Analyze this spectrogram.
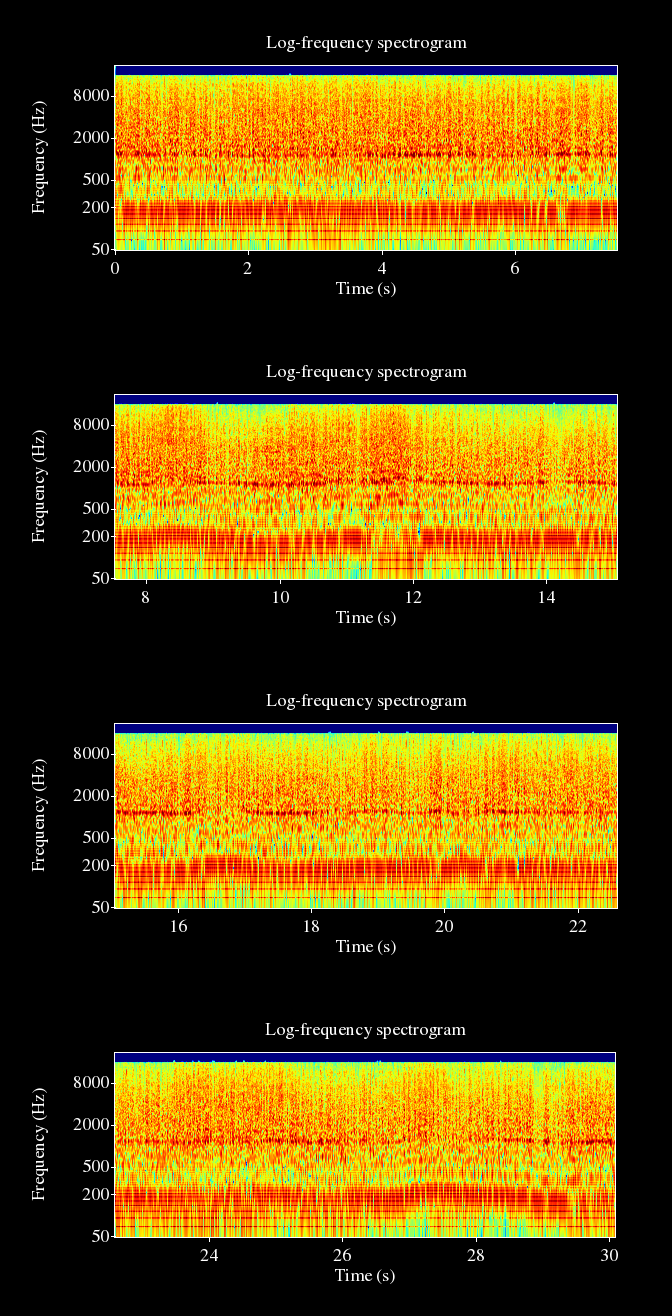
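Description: Multirotor drone's motors and propellers giving a loud, steady buzzing hum close to the camera. The pitch wavers up and down briefly several times.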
